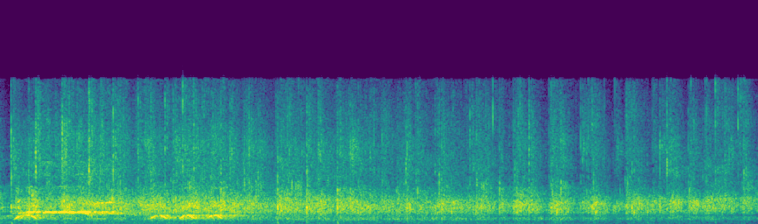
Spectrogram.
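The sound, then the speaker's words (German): A church audience applauds the Lord loudly and steadily, a dense wash of many hands clapping with a few cheers and whoops rising briefly at the start, then the clapping slowly thins and softens. “Dann gib dem Herrn einmal einen kräftigen Applaus”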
